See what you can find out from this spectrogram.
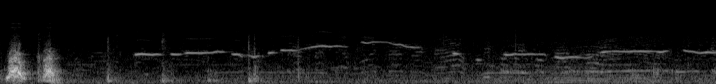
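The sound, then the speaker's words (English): A dog, Rags, being left in a circus wagon, gives two sharp, loud barks, then falls into a long stretch of high, wavering whines that rise and dip over a quiet background. “Now you stay quietly in this wagon and behave yourself. Now, no use wagging your tail.”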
